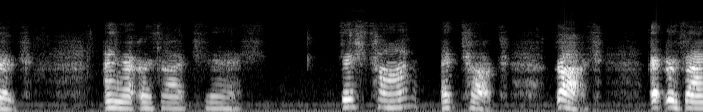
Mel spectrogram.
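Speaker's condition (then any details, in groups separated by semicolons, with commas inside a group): Jaw cancer surgery; tracheostomy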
